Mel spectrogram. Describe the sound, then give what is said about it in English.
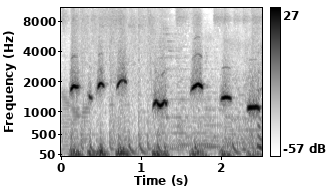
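A person whistles the Super Mario World level 1-1 video game theme, a bouncy string of short, clear pitched notes in a quick, regular rhythm, loud with no talking. “You want Super Mario World 1-1, but you want it in the form of a whistle sensation, I got you.”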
